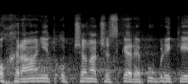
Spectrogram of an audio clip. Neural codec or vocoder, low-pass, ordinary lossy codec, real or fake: none; 10.8 kHz; Opus, 24 kbps; real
